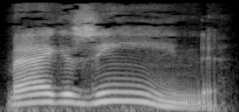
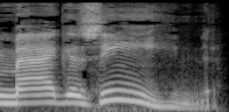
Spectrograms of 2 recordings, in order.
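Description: First: The last syllable rhymes with 'seen'. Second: The same.

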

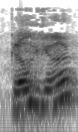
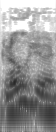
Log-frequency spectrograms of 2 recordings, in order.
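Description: First: The word is pronounced literally as it is spelled. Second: The word is pronounced like the English word closure. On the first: "yo lo pronuncio literalmente como se escribe" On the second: "con la gente que hablo me parece que dicen Closure"

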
